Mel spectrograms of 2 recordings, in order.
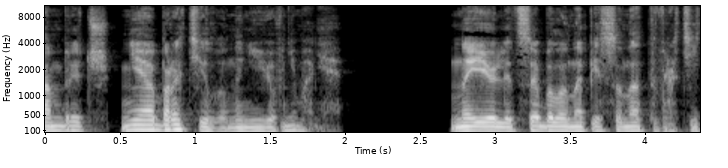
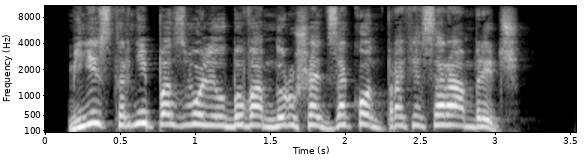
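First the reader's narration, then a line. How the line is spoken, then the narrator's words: Shouting. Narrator (Russian): крикнула Гермиона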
